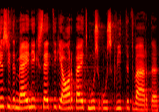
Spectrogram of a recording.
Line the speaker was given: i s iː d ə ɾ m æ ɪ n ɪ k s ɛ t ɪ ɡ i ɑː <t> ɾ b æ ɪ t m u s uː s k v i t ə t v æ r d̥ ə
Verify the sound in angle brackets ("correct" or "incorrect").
incorrect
